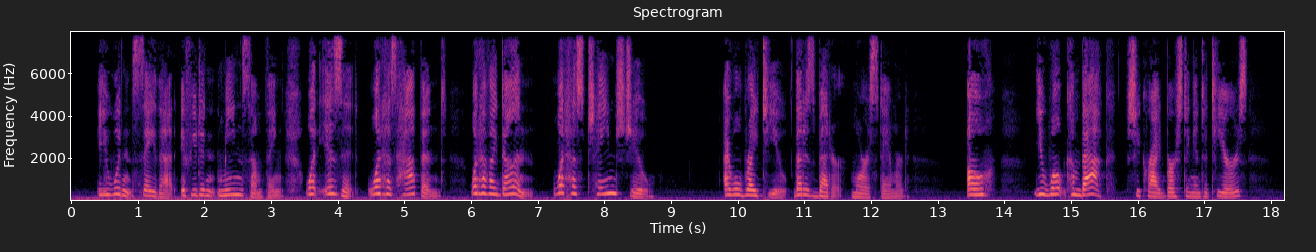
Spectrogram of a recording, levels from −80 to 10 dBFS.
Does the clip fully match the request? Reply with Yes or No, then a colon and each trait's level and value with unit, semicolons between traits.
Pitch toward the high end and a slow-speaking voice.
Yes: very high, 260 Hz; slow, 130 wpm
